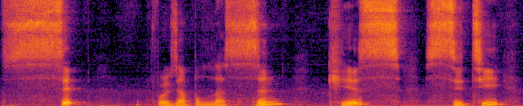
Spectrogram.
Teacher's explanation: This is when the tip of the tongue is high behind the top teeth. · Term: alveolar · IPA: /s/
